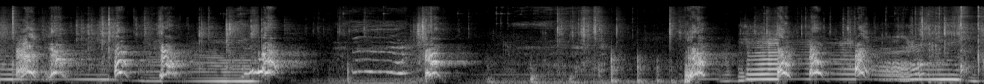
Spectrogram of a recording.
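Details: Koja, an English Bull Terrier cross Staffy, gives a run of high, yelping barks and drawn-out, wavering yowls, seemingly unimpressed at being teased with a new garden hose.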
